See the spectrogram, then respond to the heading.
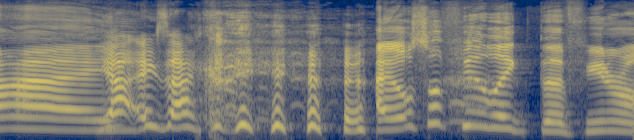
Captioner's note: laughs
